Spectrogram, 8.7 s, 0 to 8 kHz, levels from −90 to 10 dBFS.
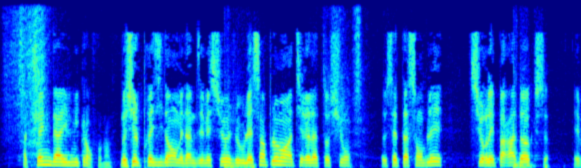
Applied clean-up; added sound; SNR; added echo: neural mask model RNNoise.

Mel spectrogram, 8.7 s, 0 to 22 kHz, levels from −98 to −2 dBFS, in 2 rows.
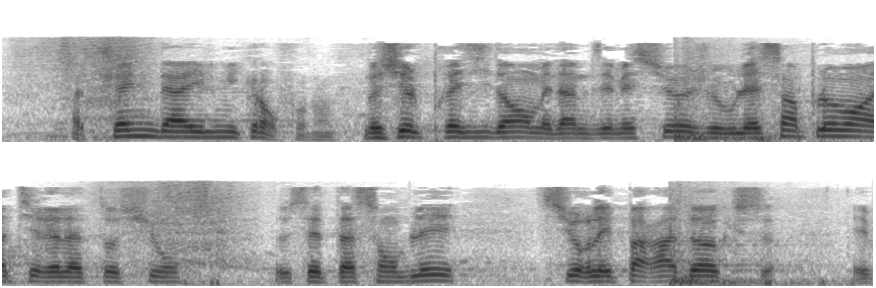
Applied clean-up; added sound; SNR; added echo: none; Fireworks; 16 dB; none.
